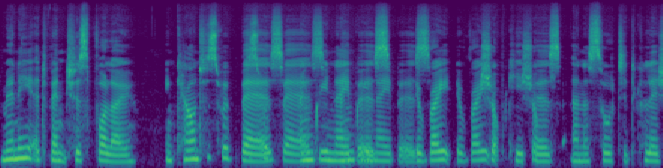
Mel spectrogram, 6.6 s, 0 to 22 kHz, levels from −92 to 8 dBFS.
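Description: At 2.46 s, just after "adventures follow encounters with", a doubled audio track appears and lasts until 5.56 s. A second copy of the speech trails the first by roughly 400 ms, a few decibels quieter, most likely because the signal was captured twice along paths of different delay. Unlike a room echo or reverb, this copy keeps the full frequency range, has no decaying tail, and switches on and off abruptly.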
